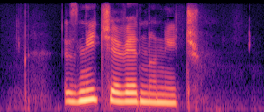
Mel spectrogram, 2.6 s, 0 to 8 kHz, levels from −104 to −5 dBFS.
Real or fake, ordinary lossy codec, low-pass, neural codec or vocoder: fake; none; 7.2 kHz; codec, 16 kHz, 8 kbps, FunCodec, trained on LibriTTS, 25 frames a second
